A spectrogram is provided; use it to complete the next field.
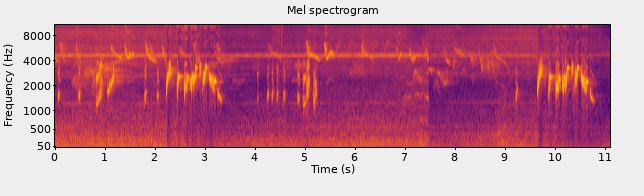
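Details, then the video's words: Red-whiskered bulbul training song to rouse newly caught birds into morning competitive singing: rich warbled phrases at about two seconds and again near ten seconds, scattered softer chirps between them, and an unbroken high tone throughout. "luyện giọng chào mào hót sáng kích bổi hót đấu căng lửa"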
